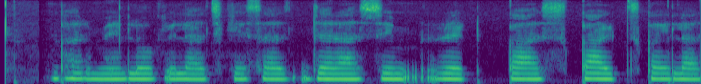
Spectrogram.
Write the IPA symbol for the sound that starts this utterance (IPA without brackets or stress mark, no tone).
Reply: ɡʱ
